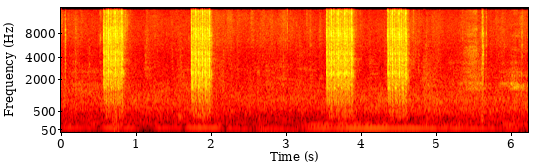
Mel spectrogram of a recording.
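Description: A young lion pawing at a fir branch on snow: four short crunchy rustles, about a second apart, over a steady low hum.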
